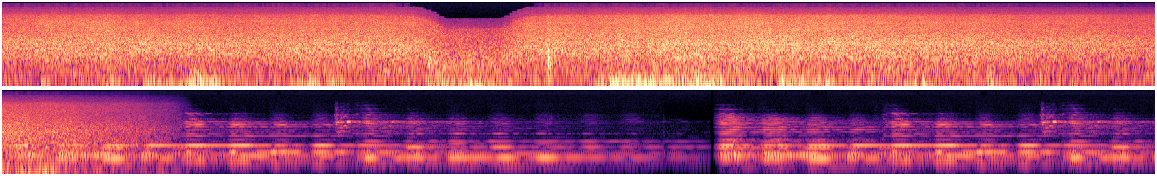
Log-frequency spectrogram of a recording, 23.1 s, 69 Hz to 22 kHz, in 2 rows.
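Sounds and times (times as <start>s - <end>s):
surf breaking and washing: 0.0s - 13.2s
wind rumbling on microphone: 0.0s - 13.2s.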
